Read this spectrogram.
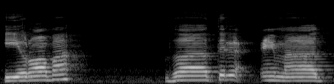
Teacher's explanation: تا کو لام کے ساتھ ملا کر پڑھا جائے گا اور یہاں الف مدہ ہے، اسے 1 الف کی مقدار کھینچ کر پڑھا جائے گا۔ · یہاں را جو ہے موٹا پڑ جائے گا، را پر زبر ہے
